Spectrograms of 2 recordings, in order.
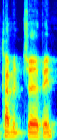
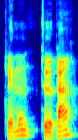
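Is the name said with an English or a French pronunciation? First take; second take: English; French. First: The name is said with English pronunciation. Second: The name is said with French pronunciation. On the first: This is how the name is known in England. "in England, he'd been known as" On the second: This is the name's native pronunciation. "Spanish, French pronunciation"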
